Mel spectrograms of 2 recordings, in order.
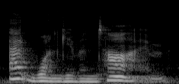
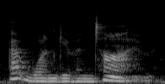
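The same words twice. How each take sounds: The two takes are said the same way.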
